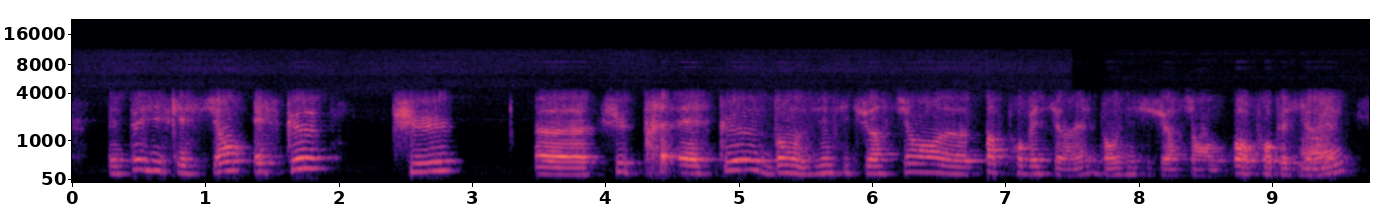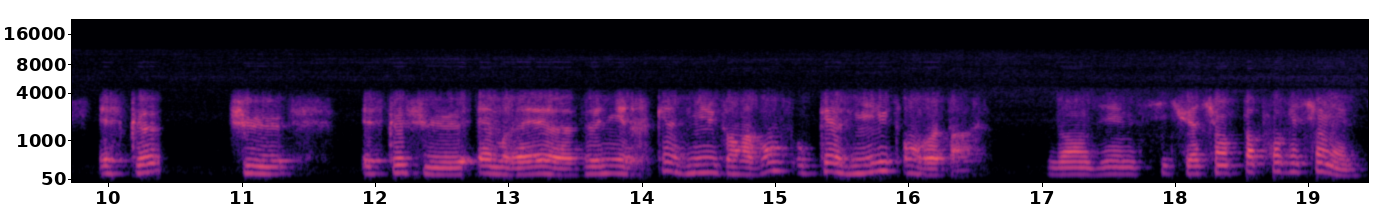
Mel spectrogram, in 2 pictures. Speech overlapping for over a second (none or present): none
